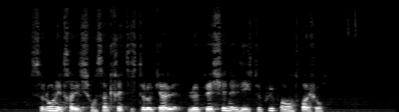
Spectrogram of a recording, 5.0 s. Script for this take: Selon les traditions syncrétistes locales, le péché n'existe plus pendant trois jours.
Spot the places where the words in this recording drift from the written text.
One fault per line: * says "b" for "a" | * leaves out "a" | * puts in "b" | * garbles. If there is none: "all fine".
all fine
